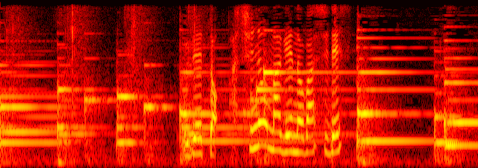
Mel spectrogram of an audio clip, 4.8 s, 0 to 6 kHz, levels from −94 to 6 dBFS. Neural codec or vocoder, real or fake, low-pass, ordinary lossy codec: none; real; 5.4 kHz; none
